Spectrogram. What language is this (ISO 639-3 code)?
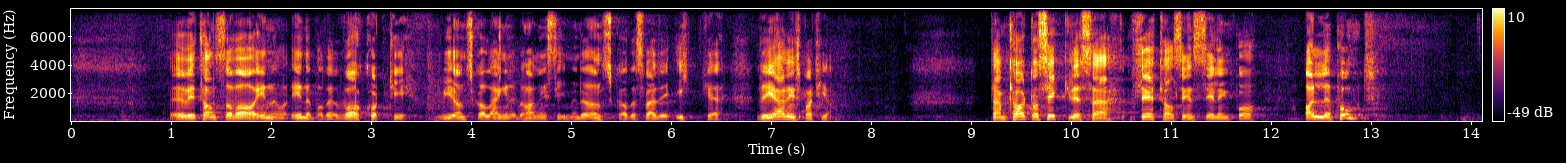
nor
